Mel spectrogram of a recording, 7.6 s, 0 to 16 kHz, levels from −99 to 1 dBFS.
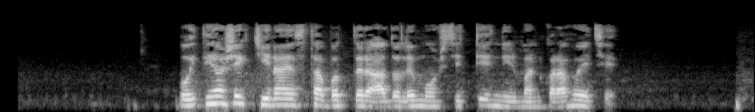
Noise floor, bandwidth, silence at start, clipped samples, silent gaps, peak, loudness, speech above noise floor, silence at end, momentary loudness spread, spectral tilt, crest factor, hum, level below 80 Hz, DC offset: -71 dBFS; 8 kHz; 1.8 s; under 0.1%; none; -2 dBFS; -16 LUFS; 55 dB; 0.15 s; 12 LU; -5.5 dB/octave; 16 dB; none; -56 dBFS; under 0.1%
